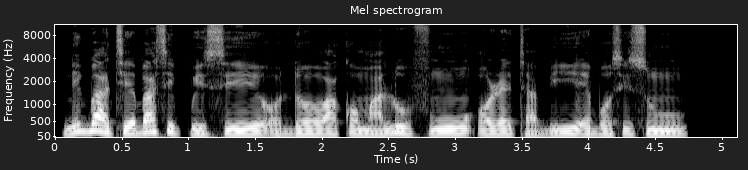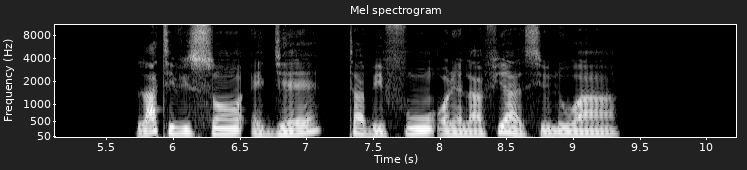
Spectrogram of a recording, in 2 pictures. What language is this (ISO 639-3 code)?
yor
